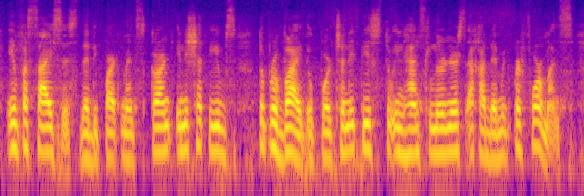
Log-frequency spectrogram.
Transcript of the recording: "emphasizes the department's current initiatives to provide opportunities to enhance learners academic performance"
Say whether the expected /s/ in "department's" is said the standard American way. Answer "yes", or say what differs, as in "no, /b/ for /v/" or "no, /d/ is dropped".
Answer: yes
